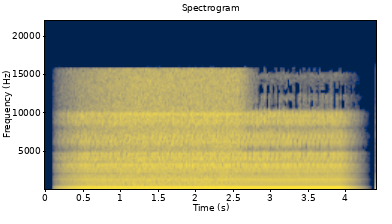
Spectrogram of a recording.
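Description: A loud, steady electronic buzzing hum made of many layered tones. It fades in quickly, loses its highest hiss about two-thirds of the way through, and fades out at the end.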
